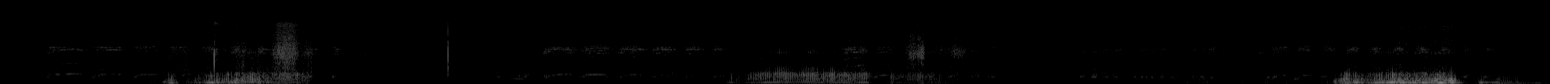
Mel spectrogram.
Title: Lab puppy sleeping and snoring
